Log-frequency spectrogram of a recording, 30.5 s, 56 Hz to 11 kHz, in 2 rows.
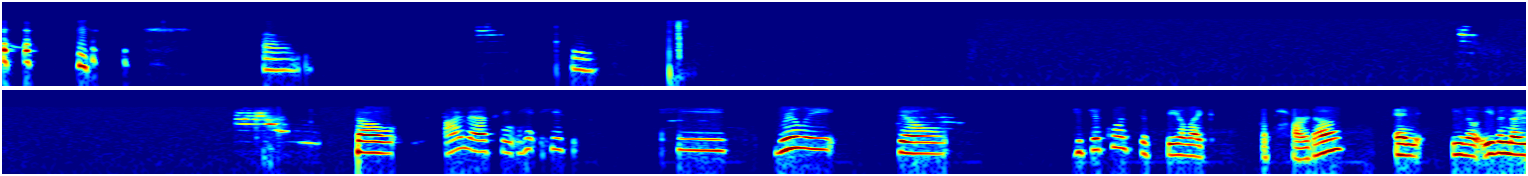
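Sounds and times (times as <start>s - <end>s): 
speech: 0.8s - 1.0s, 5.8s - 6.0s, 18.8s - 21.1s, 22.0s - 23.6s, 24.2s - 24.8s, 26.0s - 30.4s
cat meowing to be let out: 4.8s - 5.0s, 17.6s - 18.4s.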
